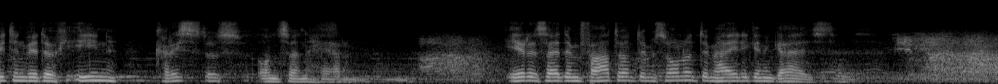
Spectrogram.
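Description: An elderly man chants a prayer into a microphone, carried over loudspeakers outdoors.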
